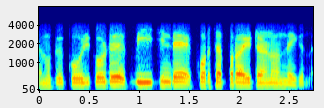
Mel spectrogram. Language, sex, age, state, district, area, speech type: Malayalam, male, 60+, Kerala, Kozhikode, urban, conversation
